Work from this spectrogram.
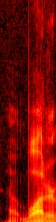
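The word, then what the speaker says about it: Watir: Water, by the way, is spelled W-A-T-I-R.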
